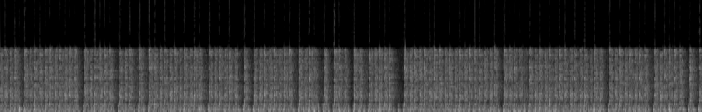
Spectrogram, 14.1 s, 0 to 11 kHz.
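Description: Pulsed over-the-horizon-radar-like signal, a 'new Russian Woodpecker', heard through a shortwave WebSDR receiver in AM mode around 15.9 MHz. It makes a fast, even train of pops, about ten a second, over steady static, with a few faint steady tones.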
